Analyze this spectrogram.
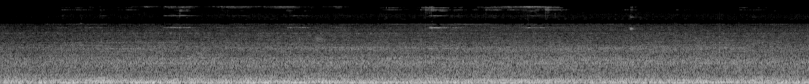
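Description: A flatbed tow truck's engine running close by as the truck moves off slowly, over a steady rush of road traffic.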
